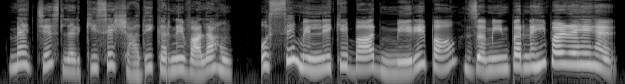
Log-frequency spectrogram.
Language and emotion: Hindi, happy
